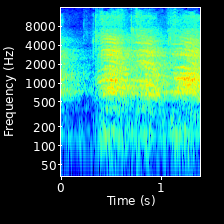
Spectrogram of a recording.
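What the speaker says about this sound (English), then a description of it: "the crowd obviously not happy. Chanting, let them fight here" A wrestling arena crowd roars in a loud, sustained rhythmic chant of displeasure after a match ends in a draw, swelling twice over a brief stretch.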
